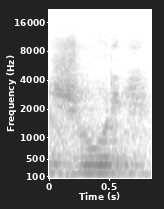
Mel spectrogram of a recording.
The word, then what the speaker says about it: júri: Aqui eu tenho minha última sílaba, que não é a tônica, então a tônica é a penúltima, por isso que ela é uma paroxítona.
